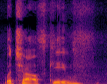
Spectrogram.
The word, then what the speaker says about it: Wachowski: if i'm ever going to do a uh wachowski ranking i guess that'll be uh so you pronounce their name yeah it is wachowski right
